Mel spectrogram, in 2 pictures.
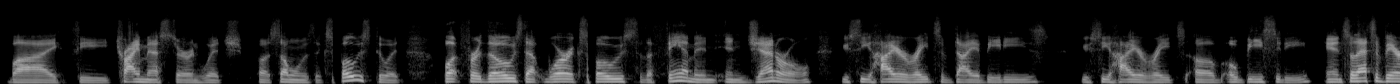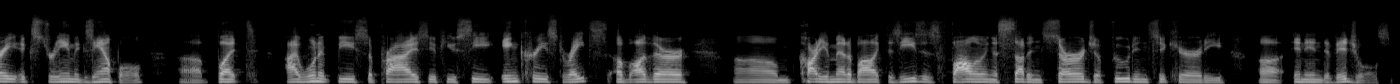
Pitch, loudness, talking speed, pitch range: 115 Hz, -27 LUFS, 145 wpm, 105-125 Hz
